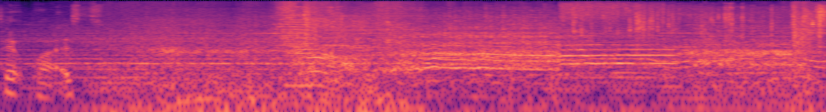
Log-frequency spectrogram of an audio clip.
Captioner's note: grunting, shouting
